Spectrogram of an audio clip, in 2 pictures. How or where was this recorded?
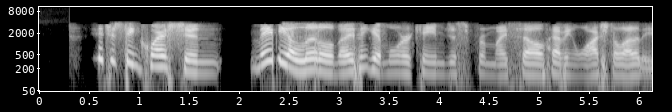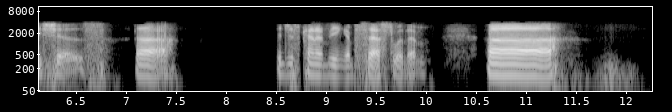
phone line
